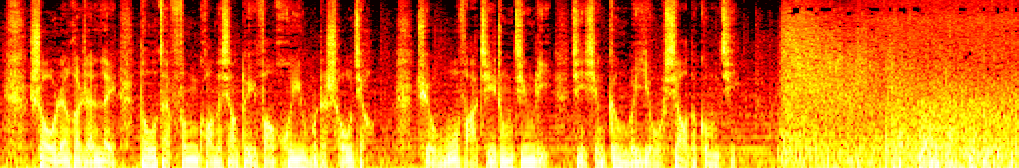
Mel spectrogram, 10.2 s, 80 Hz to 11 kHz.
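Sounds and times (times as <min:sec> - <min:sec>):
speech: 0:00.4 - 0:07.6
rolling thunder: 0:07.8 - 0:10.1
steady rain: 0:07.8 - 0:10.1.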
